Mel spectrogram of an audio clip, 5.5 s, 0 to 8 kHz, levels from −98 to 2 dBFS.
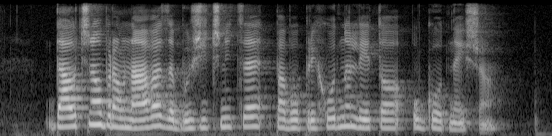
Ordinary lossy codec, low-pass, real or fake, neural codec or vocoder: none; 7.2 kHz; real; none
